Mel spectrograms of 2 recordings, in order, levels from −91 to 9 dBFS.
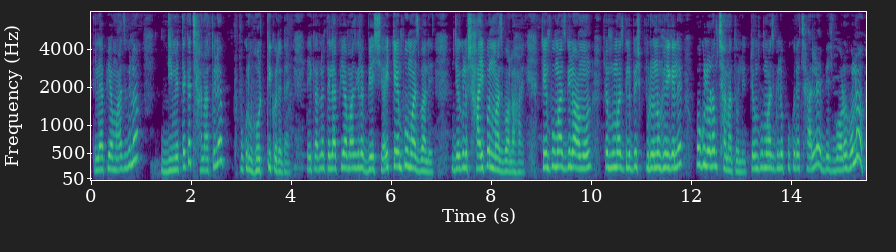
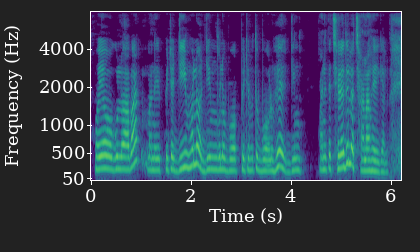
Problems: constant background noise, continuous background conversations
